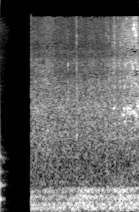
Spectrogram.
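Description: Dead silence for the first half second, then a steady low outdoor background noise with a few faint ticks.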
